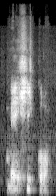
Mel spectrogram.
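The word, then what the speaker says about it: México: 그 뒤에 사람들이 부르면서 메히코 그래서 실제로 스페인어로 멕시코를 할 때는 멕시코라는 말보다는 메히코라는 말을 많이 씁니다.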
